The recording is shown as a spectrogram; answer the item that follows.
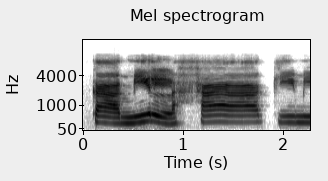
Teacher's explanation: Alirkan lagi ha tengah tenggorokan.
